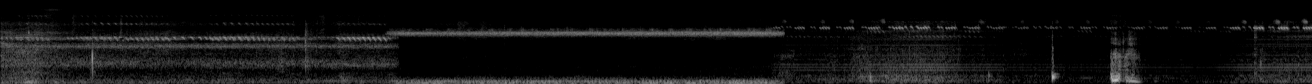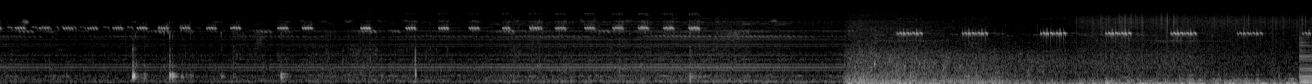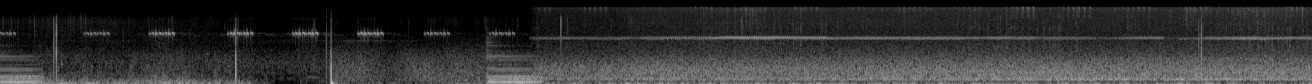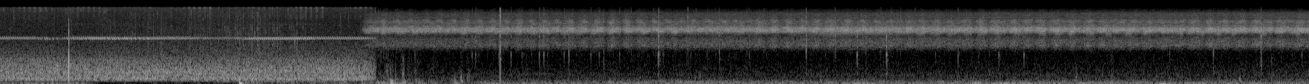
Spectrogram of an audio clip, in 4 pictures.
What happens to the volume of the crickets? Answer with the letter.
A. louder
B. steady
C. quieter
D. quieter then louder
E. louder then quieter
A.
